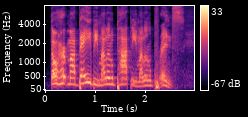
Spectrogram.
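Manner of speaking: put-on doting, babying, coddling motherly voice.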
